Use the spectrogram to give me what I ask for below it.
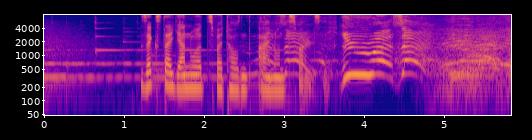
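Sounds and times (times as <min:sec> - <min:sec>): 
speech: 0:01.2 - 0:05.8
person shouting: 0:02.6 - 0:04.8
crowd yelling during Capitol storming: 0:02.8 - 0:05.8.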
